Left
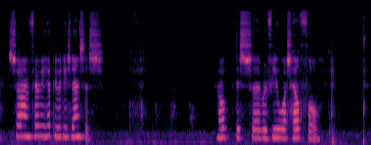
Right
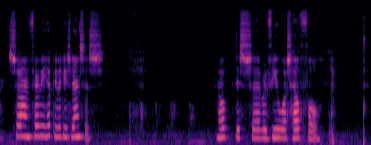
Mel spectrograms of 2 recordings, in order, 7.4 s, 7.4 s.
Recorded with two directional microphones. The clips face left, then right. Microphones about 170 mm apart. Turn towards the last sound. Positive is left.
turn(degrees=-10)  # may be behind; listen again after turning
